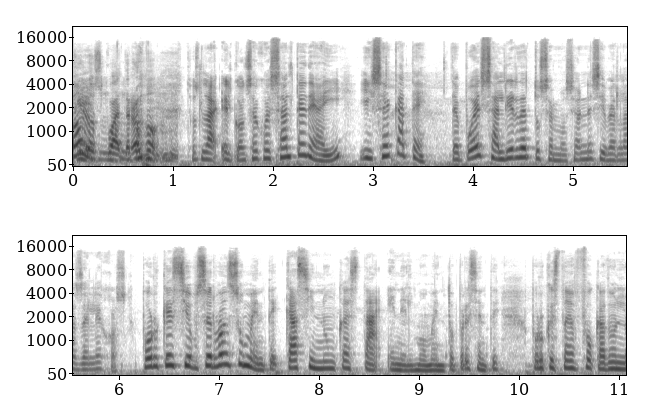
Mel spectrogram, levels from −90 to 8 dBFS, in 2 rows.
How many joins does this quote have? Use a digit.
2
